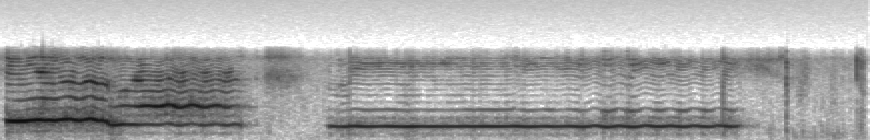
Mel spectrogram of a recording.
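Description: A young woman sings close by, holding long notes.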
